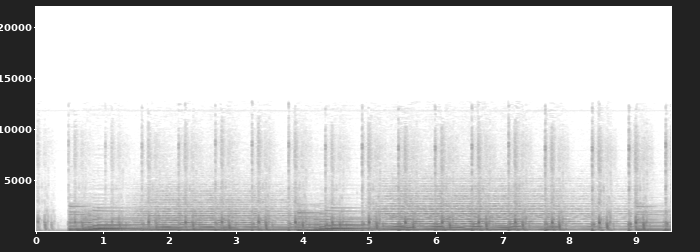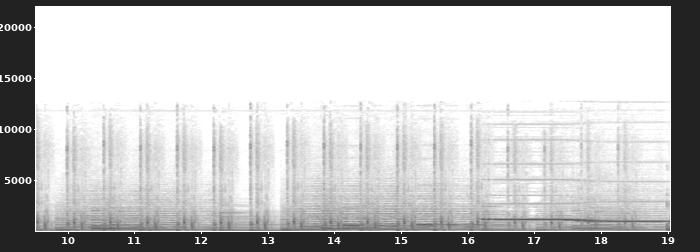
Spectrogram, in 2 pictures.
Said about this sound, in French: entend d'ailleurs le son d'un ocarina, qui est un instrument omniprésent tout au long du jeu. Cette musique résume à elle seule les principaux aspects du jeu.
